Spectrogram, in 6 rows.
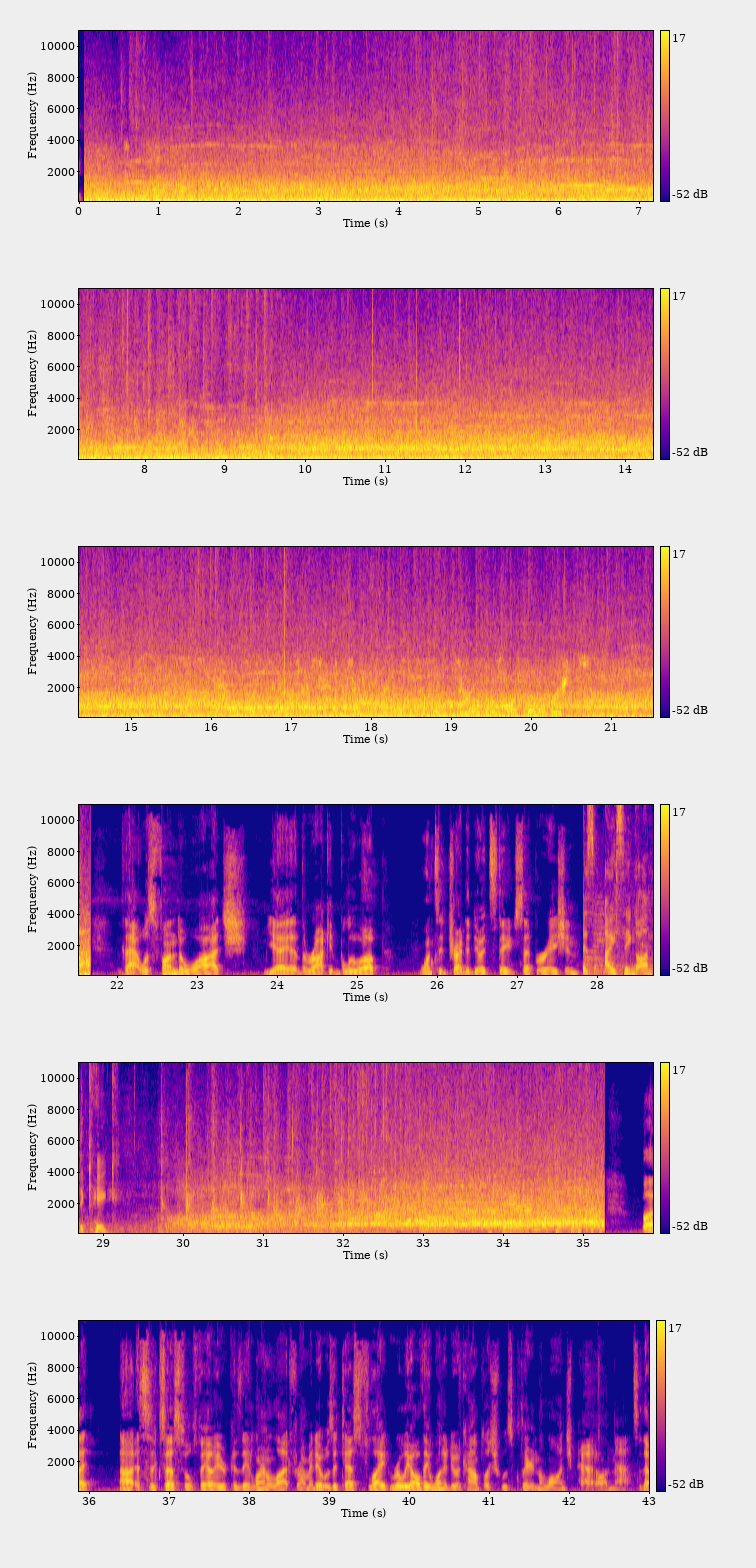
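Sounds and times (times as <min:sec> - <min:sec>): rocket engines roaring: 0:00.0 - 0:22.8.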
